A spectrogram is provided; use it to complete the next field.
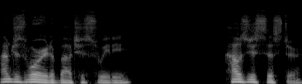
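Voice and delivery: confiding, caring tone. Acting out a woman leaning in toward the speaker, in a lowered voice. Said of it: "She kind of lowers her voice".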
